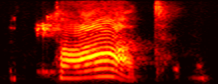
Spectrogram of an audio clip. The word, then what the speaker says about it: taught: What's the past of the word fight? fought. So if this is fought, this has to be taught.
